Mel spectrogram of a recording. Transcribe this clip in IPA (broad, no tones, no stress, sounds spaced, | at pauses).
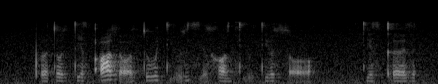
pʼ ɤ t o z t i z qʼ ɔ z ɾ ɔ̰ z t u tʲ ṵ z sʲ ɔ̰ z x ɔ z tʲ ṵ tʲ o z s ɔ̰ | tʲ ɐ z kʼ ə z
